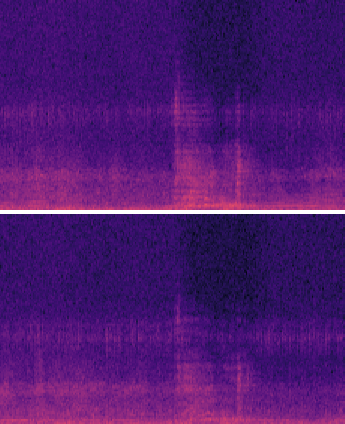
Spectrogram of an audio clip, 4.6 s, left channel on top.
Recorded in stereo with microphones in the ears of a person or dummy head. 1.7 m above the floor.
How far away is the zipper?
About 7 m.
